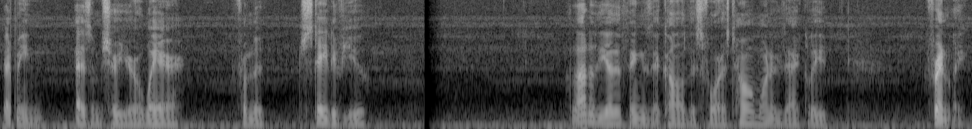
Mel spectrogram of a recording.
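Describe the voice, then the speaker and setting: A man's voice: mid-range voice, steady tone, gravelly, a little hiss or hum, close to an everyday voice. A man playing a friendly, curious fox-boy monster in a roleplay audio drama, hesitant and apologetic as he addresses the listener. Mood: shy, friendly. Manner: hesitant, halting, apologetic, wide-eyed.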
